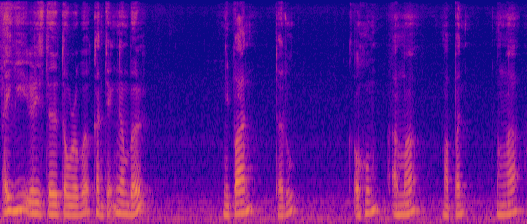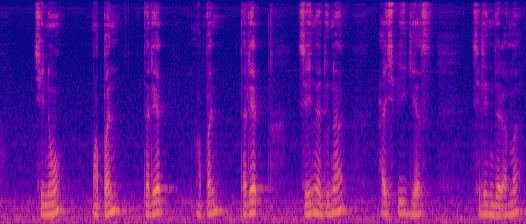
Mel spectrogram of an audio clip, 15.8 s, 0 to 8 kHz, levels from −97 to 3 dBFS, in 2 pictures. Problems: none marked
